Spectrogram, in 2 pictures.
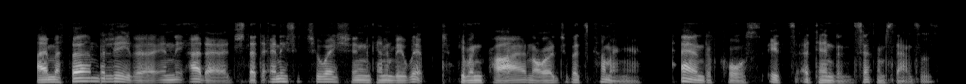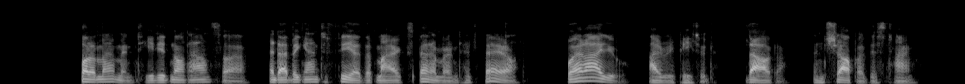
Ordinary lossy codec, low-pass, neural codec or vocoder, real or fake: Opus, 32 kbps; 7.2 kHz; codec, 16 kHz, 8 kbps, FunCodec, trained on Chinese and English, 25 frames a second; fake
